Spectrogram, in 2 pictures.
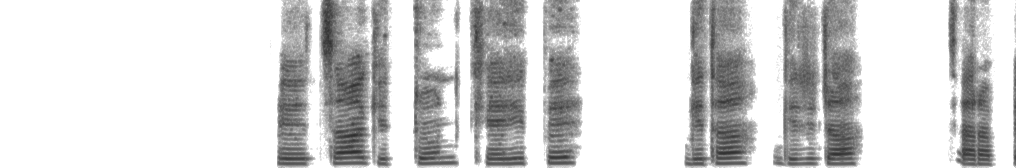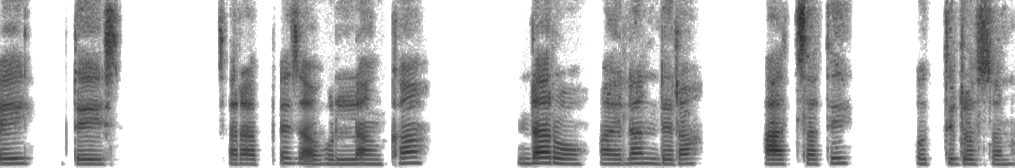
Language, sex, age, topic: Gamo, female, 18-24, government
